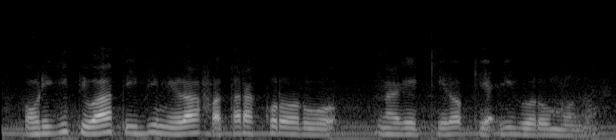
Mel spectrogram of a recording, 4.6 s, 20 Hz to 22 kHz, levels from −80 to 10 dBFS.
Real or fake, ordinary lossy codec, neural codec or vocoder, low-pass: fake; Opus, 32 kbps; autoencoder, 48 kHz, 32 numbers a frame, DAC-VAE, trained on Japanese speech; 19.8 kHz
